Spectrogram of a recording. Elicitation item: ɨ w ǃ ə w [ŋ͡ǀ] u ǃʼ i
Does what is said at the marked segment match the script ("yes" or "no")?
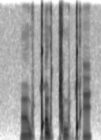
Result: no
